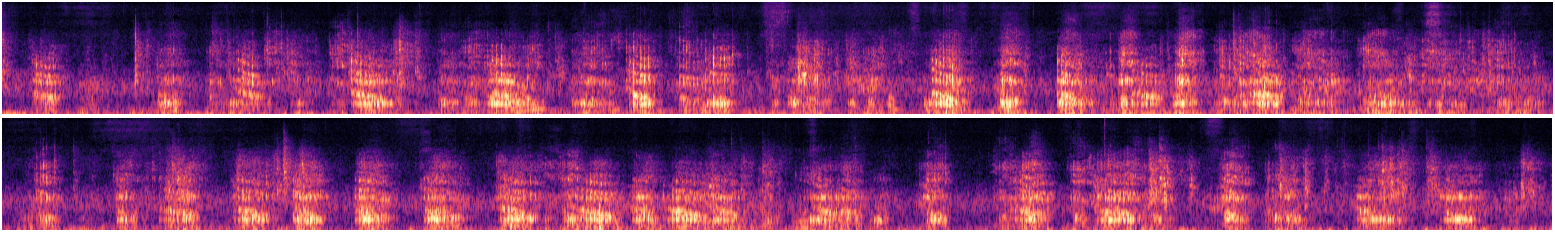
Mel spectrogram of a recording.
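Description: Rutting fallow deer bucks groaning: a steady run of short, repeated belching grunts, about two or three a second, the rut call of bucks holding ground for does.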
